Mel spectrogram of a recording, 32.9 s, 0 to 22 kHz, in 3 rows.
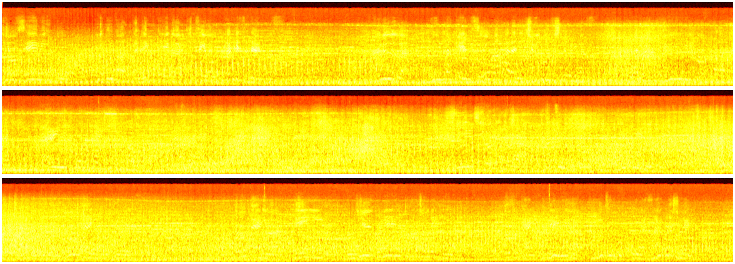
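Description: CH-47 Chinook tandem-rotor military helicopter flying in low and setting down, its rotors and turbines running loud and steady throughout, swelling midway as it passes close.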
